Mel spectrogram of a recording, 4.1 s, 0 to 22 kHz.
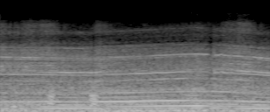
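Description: A GT3 race car at Road America in a sim racing game roars under full throttle, a loud continuous engine note that rises steadily in pitch as it accelerates, with brief shifts in tone partway through.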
